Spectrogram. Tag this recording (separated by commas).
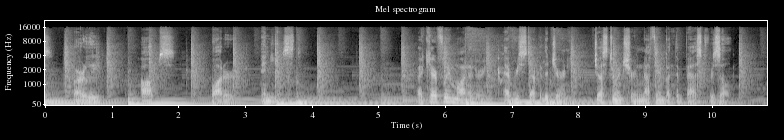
Speech, Music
